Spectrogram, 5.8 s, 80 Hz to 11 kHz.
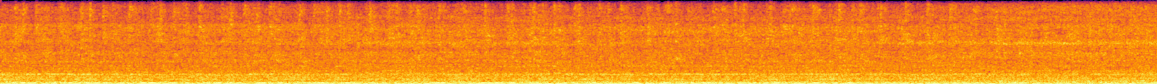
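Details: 1985 Chevy C10 with Blueprint 350 V8 at idle, won't go above about 500 RPM, vacuum gauge reading low before timing and air-fuel screw adjustment: deep, steady rumble with no misses; vacuum leak suspected.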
